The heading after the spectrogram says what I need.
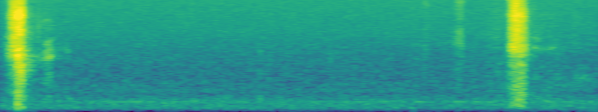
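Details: Sneezing in a Dachshund: two sharp, hissing sneezes a few seconds apart in a quiet room.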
